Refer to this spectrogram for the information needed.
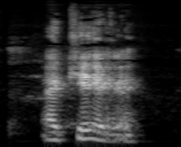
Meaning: third-person plural imperfect indicative of acquérir
- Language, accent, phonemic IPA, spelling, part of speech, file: French, Canada, /a.ke.ʁɛ/, acquéraient, verb, LL-Q150 (fra)-acquéraient.wav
